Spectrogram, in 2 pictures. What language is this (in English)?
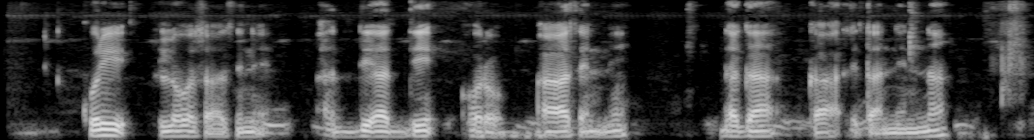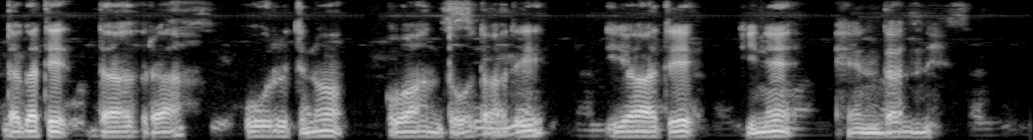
Sidamo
